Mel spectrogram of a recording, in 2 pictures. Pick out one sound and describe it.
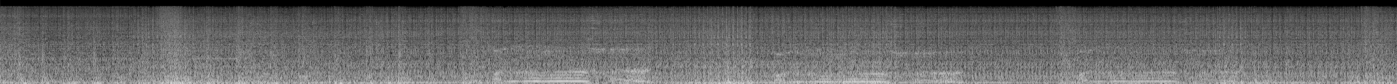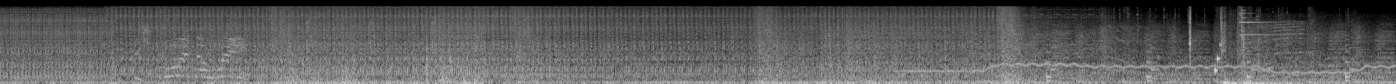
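Game towers fire rapid gunshots and blasts.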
